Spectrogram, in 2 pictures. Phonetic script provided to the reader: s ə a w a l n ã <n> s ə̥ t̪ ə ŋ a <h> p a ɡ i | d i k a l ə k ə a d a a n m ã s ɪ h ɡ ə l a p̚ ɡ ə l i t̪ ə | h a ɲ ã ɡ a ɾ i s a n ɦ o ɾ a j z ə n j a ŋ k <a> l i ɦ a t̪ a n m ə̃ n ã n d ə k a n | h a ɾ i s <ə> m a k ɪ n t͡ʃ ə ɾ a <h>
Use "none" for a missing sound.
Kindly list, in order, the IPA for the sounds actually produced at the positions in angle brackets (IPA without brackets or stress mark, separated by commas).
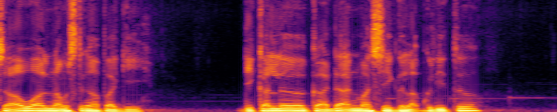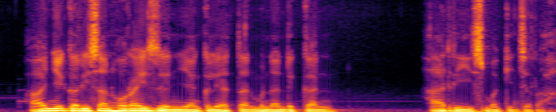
m, h, ə, ə, h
